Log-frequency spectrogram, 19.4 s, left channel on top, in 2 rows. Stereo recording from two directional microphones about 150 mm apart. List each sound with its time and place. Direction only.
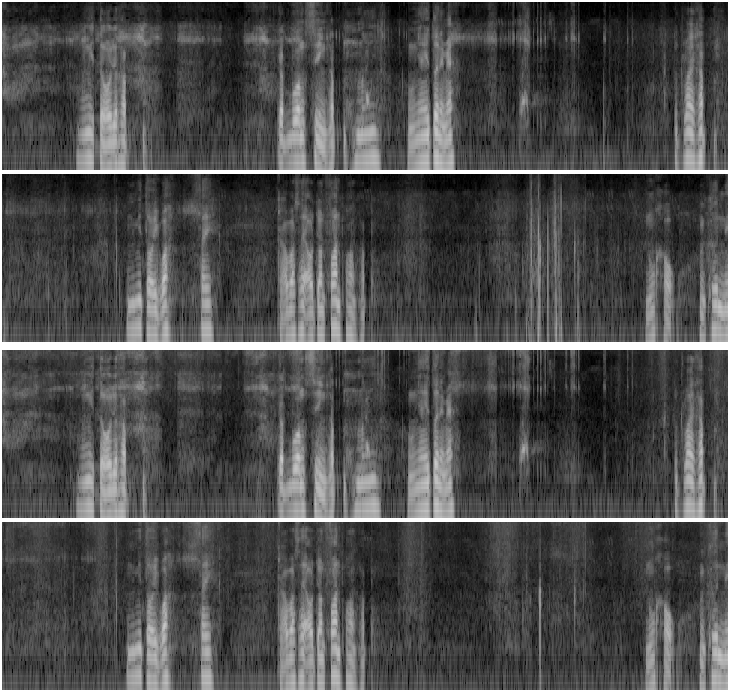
0.0 s a sound: 10° right (ahead or behind)
1.0 s speech: 15° right (ahead or behind)
3.4 s speech: 15° right (ahead or behind)
8.8 s speech: 5° right (ahead or behind)
11.2 s speech: 15° right (ahead or behind)
12.3 s speech: 20° right (ahead or behind)
18.3 s speech: 30° right (ahead or behind)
